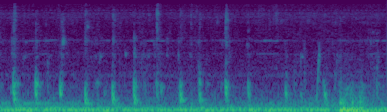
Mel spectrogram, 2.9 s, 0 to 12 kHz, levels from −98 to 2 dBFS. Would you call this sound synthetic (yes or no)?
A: no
